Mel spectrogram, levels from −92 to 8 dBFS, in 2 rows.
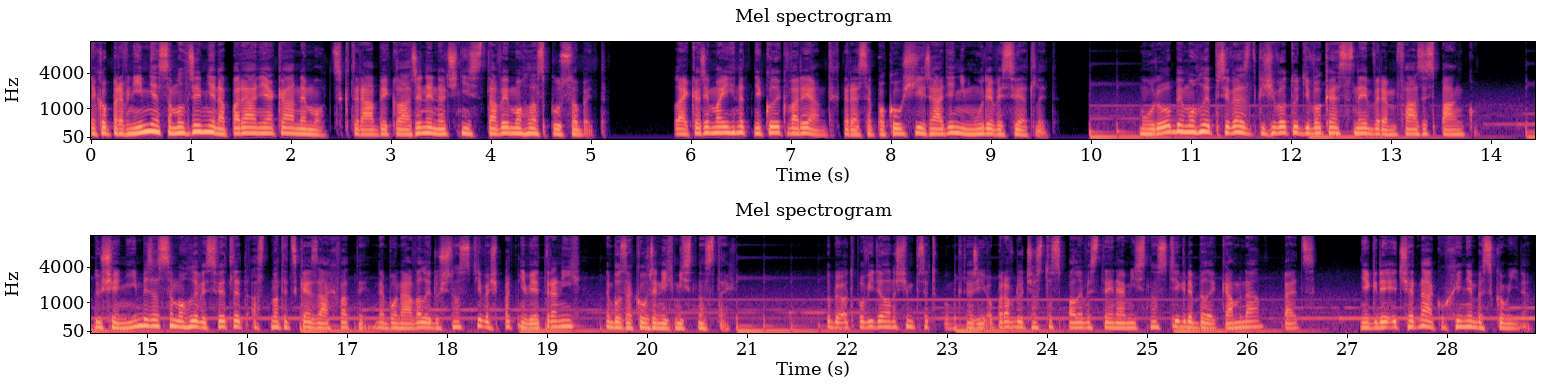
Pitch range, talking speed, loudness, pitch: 125-145 Hz, 155 wpm, -17 LUFS, 135 Hz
